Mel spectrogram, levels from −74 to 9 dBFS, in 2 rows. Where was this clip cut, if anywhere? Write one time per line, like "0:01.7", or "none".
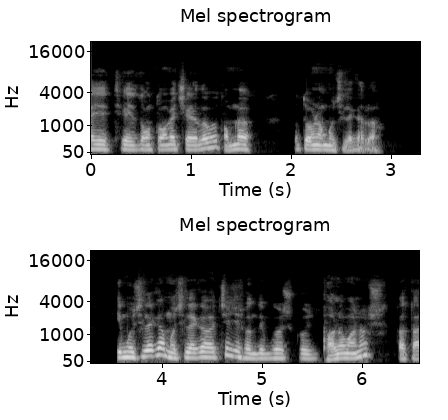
none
